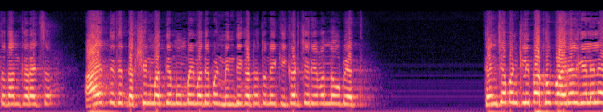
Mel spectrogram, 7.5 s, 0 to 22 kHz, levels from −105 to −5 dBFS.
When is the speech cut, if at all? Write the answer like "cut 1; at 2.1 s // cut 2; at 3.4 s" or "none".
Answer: none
